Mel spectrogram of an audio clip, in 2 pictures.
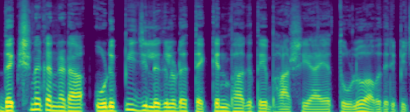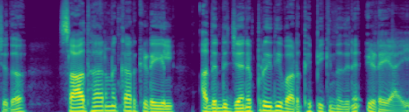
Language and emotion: Malayalam, neutral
